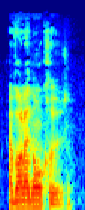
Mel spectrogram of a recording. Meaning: to be hungry
- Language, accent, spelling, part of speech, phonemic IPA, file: French, France, avoir la dent creuse, verb, /a.vwaʁ la dɑ̃ kʁøz/, LL-Q150 (fra)-avoir la dent creuse.wav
